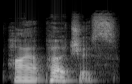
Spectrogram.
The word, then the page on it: hire purchase: British English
